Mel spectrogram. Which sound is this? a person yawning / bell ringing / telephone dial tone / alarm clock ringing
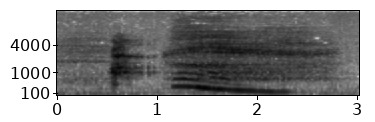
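a person yawning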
